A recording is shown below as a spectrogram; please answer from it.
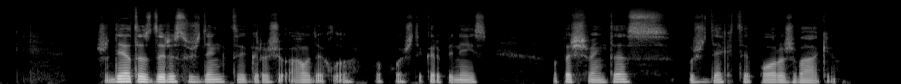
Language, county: Lithuanian, Kaunas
